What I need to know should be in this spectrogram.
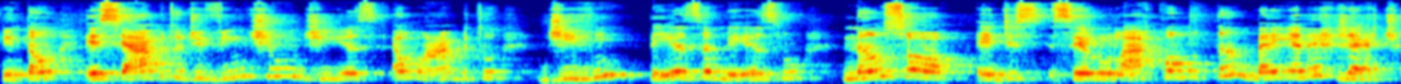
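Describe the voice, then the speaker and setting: A woman's high-pitched voice at a very slow pace, lively in intonation, with audible room echo and noticeable background noise. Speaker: therapist hosting live talk. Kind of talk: live stream talk. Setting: Instagram live. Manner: halting, many false starts.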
